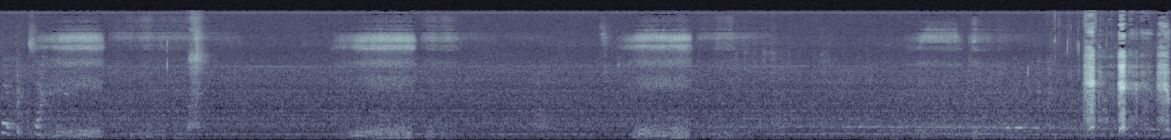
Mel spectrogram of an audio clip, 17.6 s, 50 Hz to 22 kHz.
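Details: Quiet, rough snores about every four to five seconds, roughly 14 breaths a minute, with a few handling clicks near the end; snoring.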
